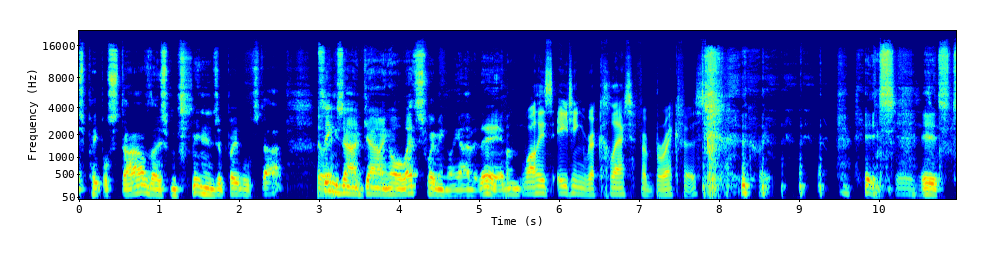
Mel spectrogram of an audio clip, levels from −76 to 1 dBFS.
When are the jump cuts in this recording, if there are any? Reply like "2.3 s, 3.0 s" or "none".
3.0 s, 5.3 s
